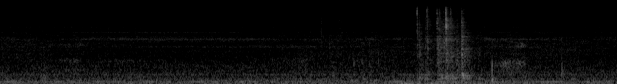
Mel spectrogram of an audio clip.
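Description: Quiet handling at a craft table: a cloth rubbing faintly over a small notebook's paper cover, then a brief cluster of clicks and rustles about four seconds in, over a low steady hum.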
